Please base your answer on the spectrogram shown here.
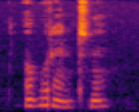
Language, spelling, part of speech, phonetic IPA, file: Polish, oburęczny, adjective, [ˌɔbuˈrɛ̃n͇t͡ʃnɨ], LL-Q809 (pol)-oburęczny.wav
